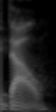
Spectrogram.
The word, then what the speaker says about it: doll: you say this word d o l l doll okay so we say Dal my family says that yeah like my cousin's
